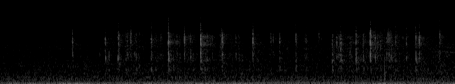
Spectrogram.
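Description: Fast, steady typing on a computer keyboard, with many small clicking keystrokes in an irregular rhythm over a constant low hum, fairly quiet and close, with no voices.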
